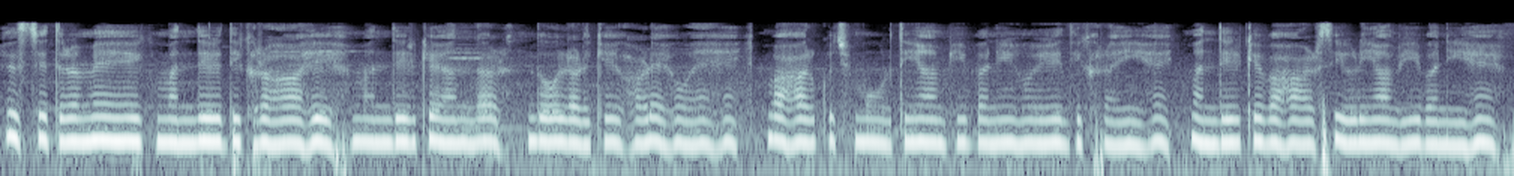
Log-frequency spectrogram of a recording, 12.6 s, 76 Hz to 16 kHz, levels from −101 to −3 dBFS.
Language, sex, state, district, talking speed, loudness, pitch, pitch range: Hindi, female, Maharashtra, Dhule, 150 wpm, -14 LUFS, 215 Hz, 210-220 Hz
